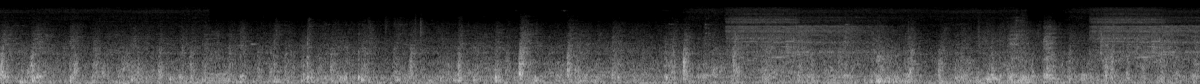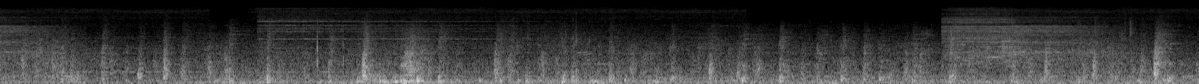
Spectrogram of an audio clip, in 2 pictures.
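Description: A train rumbles steadily along the rails, with wheels clacking over the track joints.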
